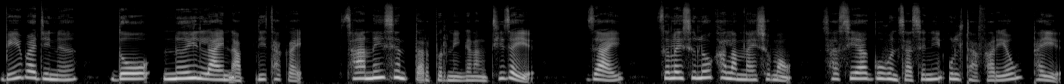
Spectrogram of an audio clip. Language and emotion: Bodo, neutral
